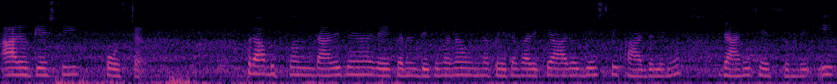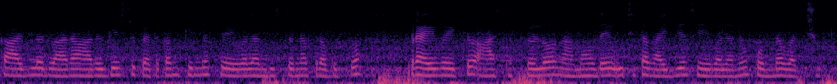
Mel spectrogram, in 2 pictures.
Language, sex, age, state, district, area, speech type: Telugu, female, 18-30, Andhra Pradesh, Visakhapatnam, urban, spontaneous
